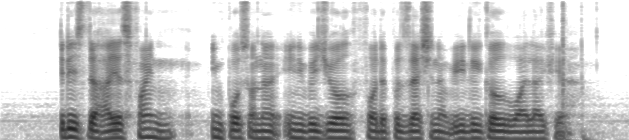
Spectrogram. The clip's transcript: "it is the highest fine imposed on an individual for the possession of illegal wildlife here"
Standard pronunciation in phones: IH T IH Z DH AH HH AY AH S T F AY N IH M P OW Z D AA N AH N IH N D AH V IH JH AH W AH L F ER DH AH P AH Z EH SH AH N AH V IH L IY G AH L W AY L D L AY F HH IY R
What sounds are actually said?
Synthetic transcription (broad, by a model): IH T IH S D AH HH AY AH S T F AY N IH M P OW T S AA N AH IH N D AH V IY JH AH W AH L F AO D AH P AH Z EH SH AH N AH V IH L IY G AH L W AY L L AY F HH IY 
